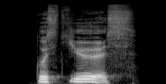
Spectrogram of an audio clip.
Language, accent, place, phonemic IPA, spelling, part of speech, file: German, Germany, Berlin, /ˈɡʊstjøːs/, gustiös, adjective, De-gustiös.ogg
- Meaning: appetizing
